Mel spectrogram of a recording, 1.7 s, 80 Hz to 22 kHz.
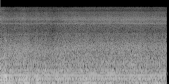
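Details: Bomag BW211D roller diesel at high idle with a steady, even drone and no knocks or misses until shutdown; oil pressure 5 kg at low idle, 7 kg at the rear gauge, and the low-pressure warning was traced to a faulty pressure switch.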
